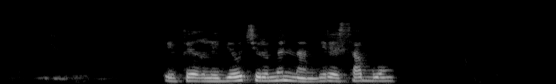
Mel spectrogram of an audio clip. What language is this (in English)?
Mpumpong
